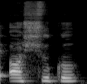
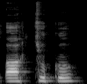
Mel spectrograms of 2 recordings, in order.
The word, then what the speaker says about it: Ochuko: But if you say Oshuko instead of Ochuko, Oshuko is cup seller, someone who is selling cup. And that one is not a name. It is Ochuko. That is the correct pronunciation. Ochuko, not Oshuko.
